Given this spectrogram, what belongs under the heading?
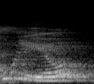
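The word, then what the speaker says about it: κυλίω: En Mateo 27:60, Mateo usa una palabra griega que se pronuncia culio, y culio significa rodar.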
